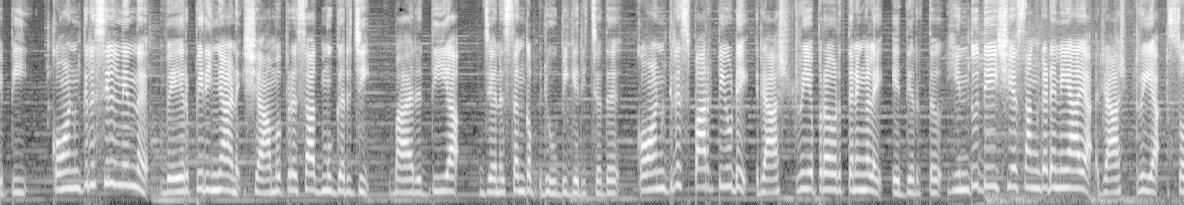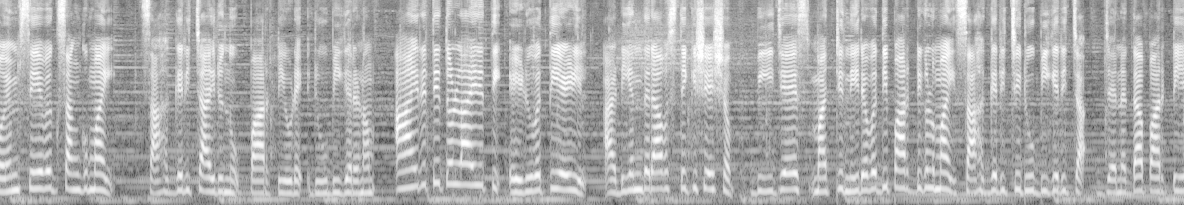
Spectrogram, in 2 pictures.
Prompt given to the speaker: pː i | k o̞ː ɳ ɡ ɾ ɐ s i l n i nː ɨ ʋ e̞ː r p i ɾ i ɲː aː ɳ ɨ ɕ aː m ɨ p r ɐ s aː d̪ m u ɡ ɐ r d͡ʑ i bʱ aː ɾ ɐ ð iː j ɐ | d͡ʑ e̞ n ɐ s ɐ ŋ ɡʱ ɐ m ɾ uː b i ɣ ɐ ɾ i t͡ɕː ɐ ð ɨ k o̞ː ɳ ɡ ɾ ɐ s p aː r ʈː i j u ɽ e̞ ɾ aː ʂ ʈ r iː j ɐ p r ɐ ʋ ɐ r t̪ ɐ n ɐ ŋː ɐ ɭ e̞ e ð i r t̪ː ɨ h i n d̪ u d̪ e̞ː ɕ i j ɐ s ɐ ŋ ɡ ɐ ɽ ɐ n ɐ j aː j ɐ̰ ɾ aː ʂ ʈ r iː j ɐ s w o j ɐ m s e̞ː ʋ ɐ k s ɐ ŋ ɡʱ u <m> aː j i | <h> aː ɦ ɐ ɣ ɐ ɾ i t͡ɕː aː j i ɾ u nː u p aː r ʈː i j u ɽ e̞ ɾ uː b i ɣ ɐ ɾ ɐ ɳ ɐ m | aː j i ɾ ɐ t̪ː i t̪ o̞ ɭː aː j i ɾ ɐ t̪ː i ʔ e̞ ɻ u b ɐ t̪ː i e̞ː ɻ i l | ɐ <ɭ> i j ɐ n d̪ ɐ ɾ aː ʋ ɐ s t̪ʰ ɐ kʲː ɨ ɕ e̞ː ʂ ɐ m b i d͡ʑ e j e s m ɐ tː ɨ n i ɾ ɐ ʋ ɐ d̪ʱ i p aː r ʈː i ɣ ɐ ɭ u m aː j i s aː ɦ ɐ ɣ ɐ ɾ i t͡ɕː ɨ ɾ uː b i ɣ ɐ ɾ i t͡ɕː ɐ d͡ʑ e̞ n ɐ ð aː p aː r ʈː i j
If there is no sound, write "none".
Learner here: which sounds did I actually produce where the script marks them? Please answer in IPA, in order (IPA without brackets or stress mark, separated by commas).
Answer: m, s, ɽ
